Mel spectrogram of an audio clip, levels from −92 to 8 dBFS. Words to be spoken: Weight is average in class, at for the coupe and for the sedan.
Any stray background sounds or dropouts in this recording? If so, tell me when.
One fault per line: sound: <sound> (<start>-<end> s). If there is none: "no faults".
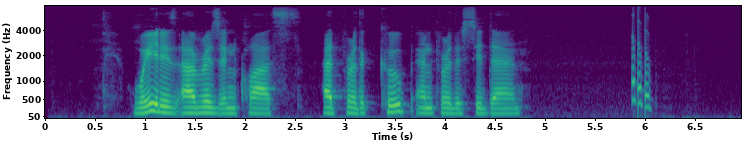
sound: chirp (5.9-6.1 s)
